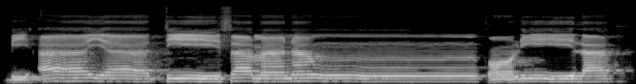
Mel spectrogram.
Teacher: Di atasnya ya di bawahnya harakat fathahnya ini ada alif kecil. Menandakan bahwa harakat fathahnya harus kita panjangkan dua harakat ya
